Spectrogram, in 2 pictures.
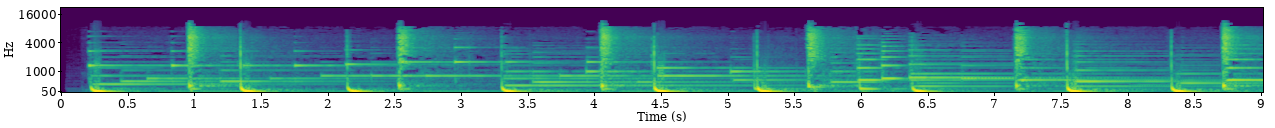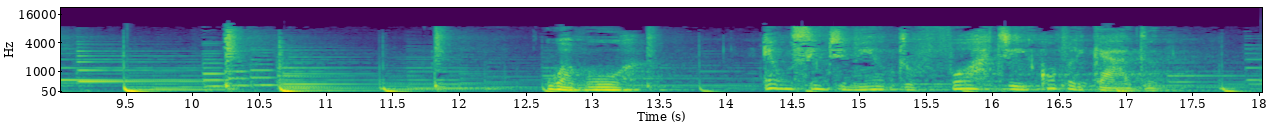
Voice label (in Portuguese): Declaracao De Amor Voz Fem, Telemensagens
